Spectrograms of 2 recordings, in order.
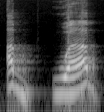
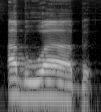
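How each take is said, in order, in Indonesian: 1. B akhir ditahan tanpa dilepas. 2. B akhir dilepas dengan pantulan ringan. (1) "Kalau nggak dilepas, ... berat" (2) "Yang enak itu dilepas"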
